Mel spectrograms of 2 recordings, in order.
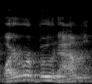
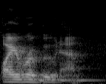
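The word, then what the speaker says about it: Iroegbunam: That is how you say it now, because he made his appearance for Villa against Man United over the Boxing Day. So, I know how to say it. I watched it live on Amazon, so I've heard the commentators. So, it's Ira Bunam.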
